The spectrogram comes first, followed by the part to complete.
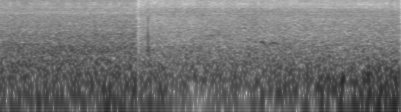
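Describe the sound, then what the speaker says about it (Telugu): Strong waves surge and wash onto a beach in Puducherry, a loud continuous roar with heavy wind buffeting the microphone and no voices. "అలలు మాత్రం చాలా గట్టిగా వస్తున్నాయి."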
